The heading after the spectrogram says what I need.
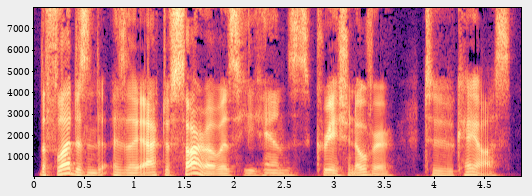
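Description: A man explaining as a teacher in a podcast discussion, deliberate and emphatic in his phrasing. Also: mid-range voice, animated, gravelly, a bit bright. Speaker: podcast co-host and Bible teacher.

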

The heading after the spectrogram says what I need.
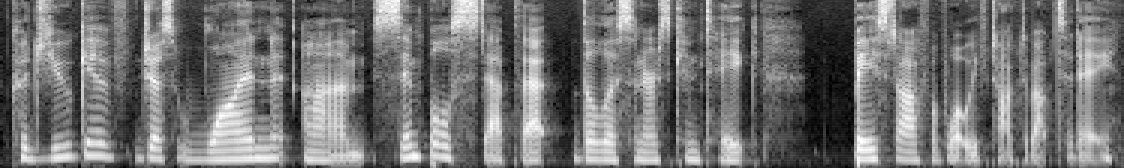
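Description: A woman co-host asks thoughtful questions in a low, gravelly voice, with a mellow, darker tone. Her talk is casual and full of little fillers. The sound is dry and close. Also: steady tone, a little slow, no room sound. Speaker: podcast co-host. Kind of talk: casual podcast conversation.

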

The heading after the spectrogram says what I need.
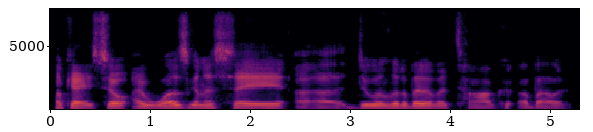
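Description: Earnest podcast man, smooth clear voice. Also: medium pitch, normal speed. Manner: earnest, keen to correct himself. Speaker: podcast co-host. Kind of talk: casual chat.

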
